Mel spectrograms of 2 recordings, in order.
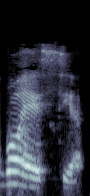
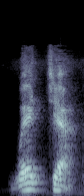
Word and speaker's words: Goetia: Goétia ou Goécia? Goetia. Com T. Goétia? É que aportuguesaram para Goécia. Isso. Mas é Goetia. É com T.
